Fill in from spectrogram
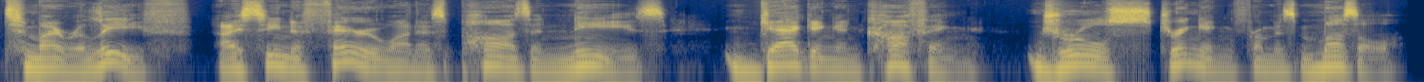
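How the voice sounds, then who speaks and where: A man's voice: medium pitch, husky, no echo, studio quality. A man narrating a scripted story in the first person, in a dramatic reading style.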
